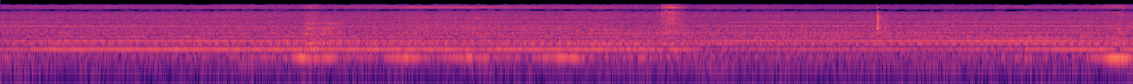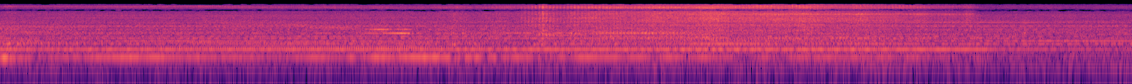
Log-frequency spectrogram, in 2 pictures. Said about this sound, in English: I'm going to use the square chisel. I'm going to take some push cuts down.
